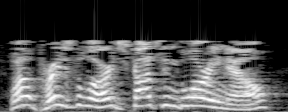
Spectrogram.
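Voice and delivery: high, loud grinning praise; mock the grinning pastor's chirpy praise; silly cheerful pastor. Retold pastor chirping at a grieving widow, high and loud. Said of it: "came bounding up with this silly grin on his face and said".

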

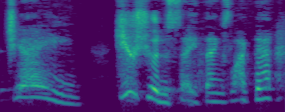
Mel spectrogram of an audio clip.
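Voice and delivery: high, softened appeal, acted out; pleading reproach. Preacher tries to calm angry Jane, pleading. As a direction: gently chide her in a high, pleading voice.

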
